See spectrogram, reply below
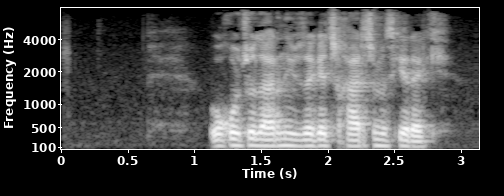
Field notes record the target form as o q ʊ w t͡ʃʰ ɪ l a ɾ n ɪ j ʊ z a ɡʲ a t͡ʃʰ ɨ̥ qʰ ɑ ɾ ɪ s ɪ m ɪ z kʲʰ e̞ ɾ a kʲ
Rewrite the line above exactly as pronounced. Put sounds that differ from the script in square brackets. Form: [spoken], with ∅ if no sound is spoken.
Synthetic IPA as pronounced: o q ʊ w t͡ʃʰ ɪ l a ɾ n ɪ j ʊ z a ɡʲ a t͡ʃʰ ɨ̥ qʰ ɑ ɾ ɪ [ʃ] ɪ m ɪ z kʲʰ e̞ ɾ a kʲ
